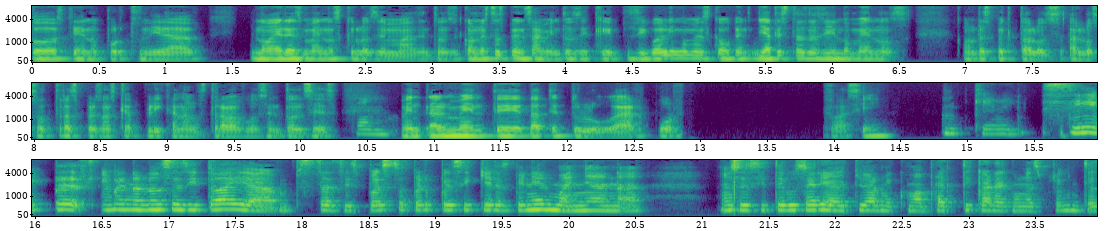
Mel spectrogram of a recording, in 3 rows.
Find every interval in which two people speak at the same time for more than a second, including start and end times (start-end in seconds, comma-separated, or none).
none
